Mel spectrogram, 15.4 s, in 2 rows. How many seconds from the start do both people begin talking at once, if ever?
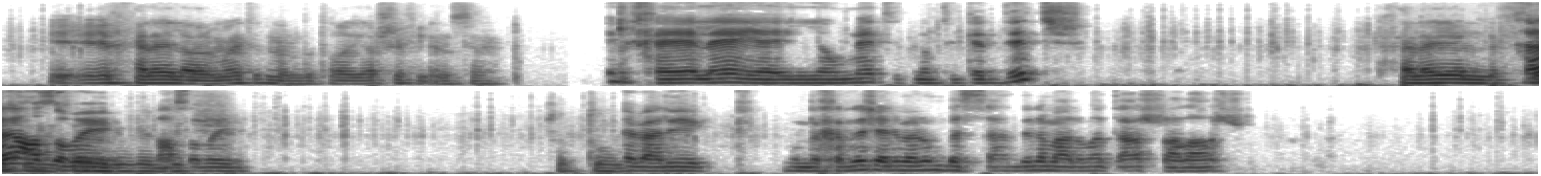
7.6 s

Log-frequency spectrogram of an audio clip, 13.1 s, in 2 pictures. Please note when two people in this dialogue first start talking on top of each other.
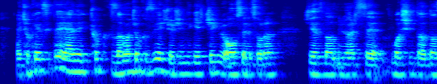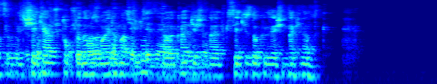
6.6 s

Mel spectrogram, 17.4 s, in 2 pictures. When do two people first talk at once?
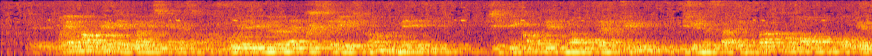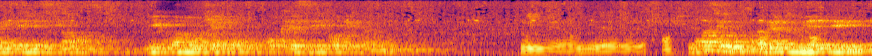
15.6 s

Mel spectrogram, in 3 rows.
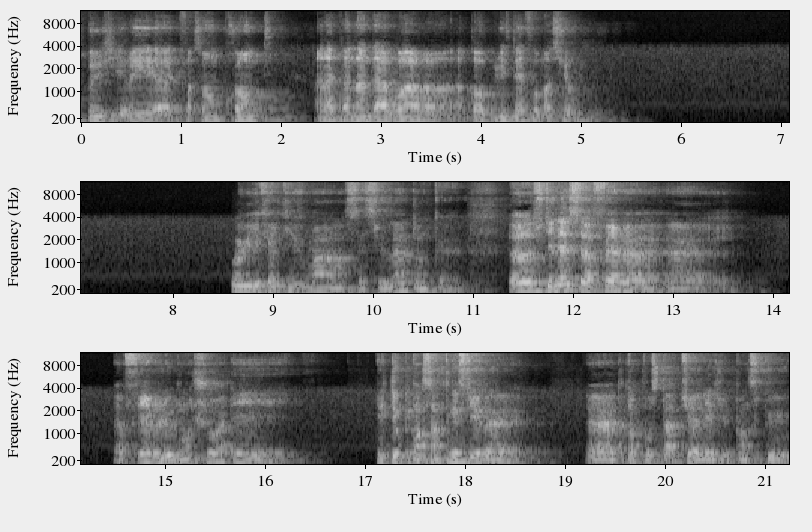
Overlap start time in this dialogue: none

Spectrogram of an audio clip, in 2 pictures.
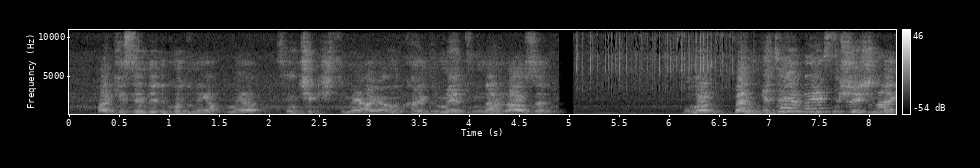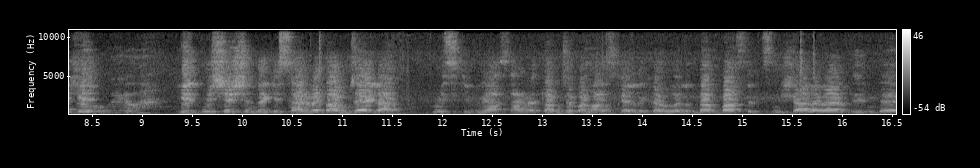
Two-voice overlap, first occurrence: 6.9 s

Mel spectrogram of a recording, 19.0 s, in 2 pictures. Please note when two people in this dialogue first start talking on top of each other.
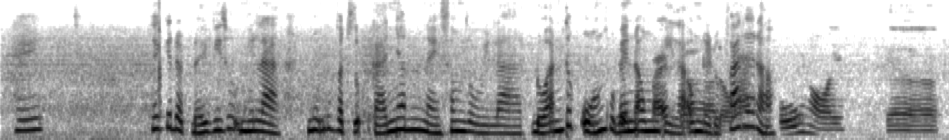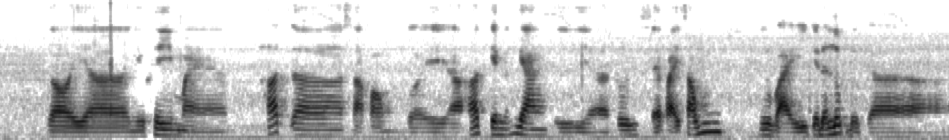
6.1 s

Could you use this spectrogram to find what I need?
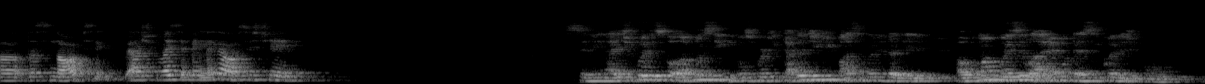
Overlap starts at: none

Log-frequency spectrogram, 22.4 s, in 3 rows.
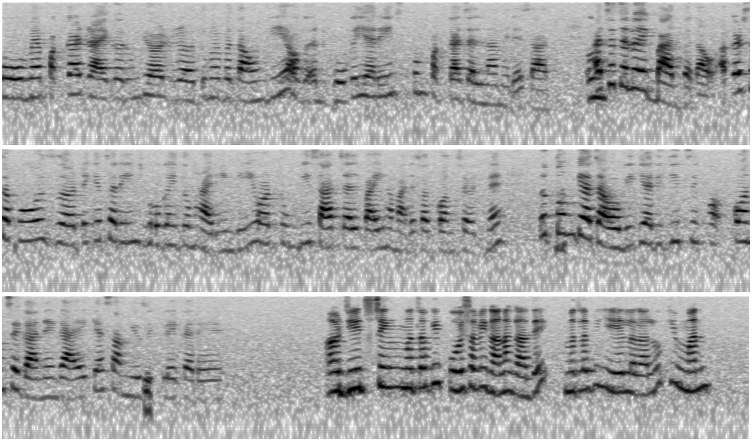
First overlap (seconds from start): none

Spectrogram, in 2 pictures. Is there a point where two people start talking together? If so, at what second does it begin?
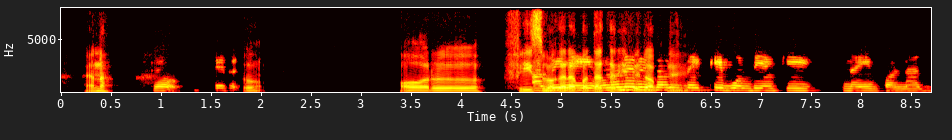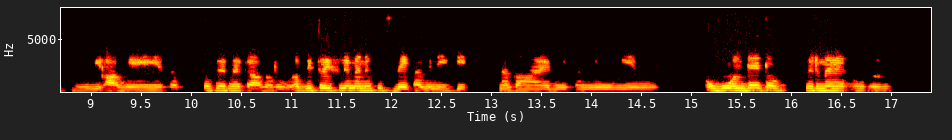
4.8 s

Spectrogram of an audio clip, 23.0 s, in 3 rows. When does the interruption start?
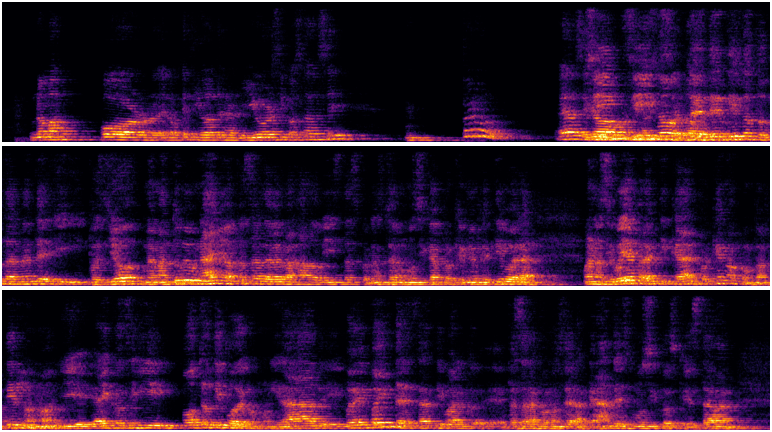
5.8 s

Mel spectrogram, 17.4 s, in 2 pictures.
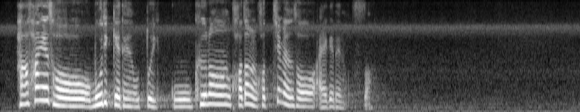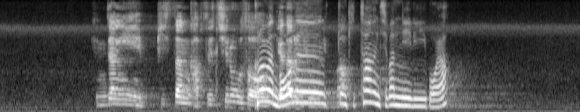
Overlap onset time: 12.5 s

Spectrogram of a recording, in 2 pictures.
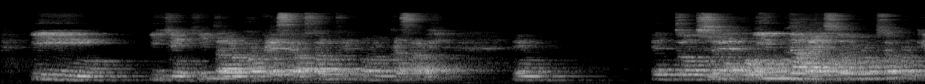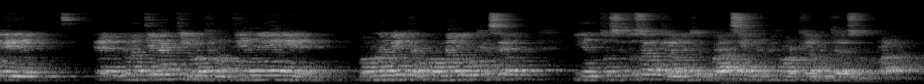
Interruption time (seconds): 7.0 s

